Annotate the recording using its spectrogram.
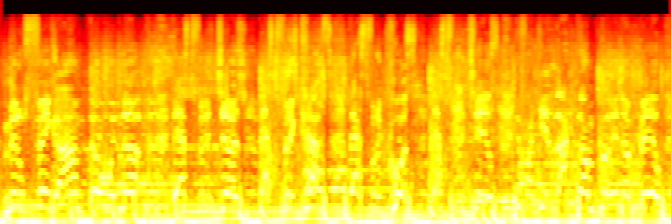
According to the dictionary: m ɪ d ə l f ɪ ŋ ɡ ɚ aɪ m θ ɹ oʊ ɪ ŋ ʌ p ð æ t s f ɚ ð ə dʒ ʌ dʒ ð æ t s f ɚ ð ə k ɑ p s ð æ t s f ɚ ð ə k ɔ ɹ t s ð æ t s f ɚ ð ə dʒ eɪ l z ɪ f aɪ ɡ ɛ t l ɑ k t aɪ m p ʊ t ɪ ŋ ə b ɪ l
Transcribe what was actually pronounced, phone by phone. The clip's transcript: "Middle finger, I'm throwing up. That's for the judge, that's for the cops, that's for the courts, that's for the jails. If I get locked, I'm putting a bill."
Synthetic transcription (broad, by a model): m ɪ d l f ɪ ŋ ɡ ɚ aɪ m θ oʊ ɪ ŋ ʌ p ð æ t s f ɚ ð ə dʒ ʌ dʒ ð æ t s f ɚ ð ə k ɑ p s ð æ t s f ɚ ð ə k ɔ ɹ t s ð æ t s f ɚ ð ə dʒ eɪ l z ɪ f aɪ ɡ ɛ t l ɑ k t aɪ m p ʊ t ɪ ŋ ə b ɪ l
